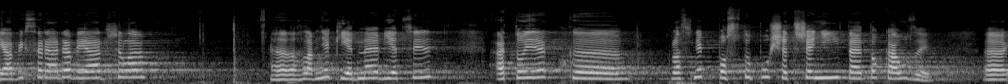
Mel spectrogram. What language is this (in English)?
Czech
